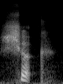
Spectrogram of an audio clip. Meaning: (noun) 1. A set of pieces for making a cask or box, usually wood 2. The parts of a piece of house furniture, as a bedstead, packed together; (verb) To pack (staves, etc.) in a shook
- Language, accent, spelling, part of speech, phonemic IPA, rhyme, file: English, US, shook, noun / verb / adjective, /ʃʊk/, -ʊk, En-us-shook.ogg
